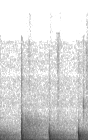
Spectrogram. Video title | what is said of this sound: Quick Way to Find and Locate Wall Studs - Magnet and Knock Test plus Baseboard Installation | there's wood behind where this is where you see this cross mark and it's not a as hollow a sound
